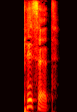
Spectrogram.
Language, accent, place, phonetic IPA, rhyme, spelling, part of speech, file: German, Germany, Berlin, [ˈpɪsət], -ɪsət, pisset, verb, De-pisset.ogg
- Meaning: second-person plural subjunctive I of pissen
